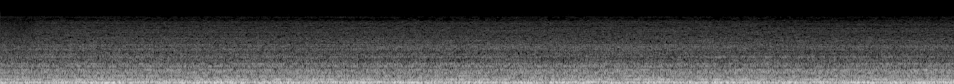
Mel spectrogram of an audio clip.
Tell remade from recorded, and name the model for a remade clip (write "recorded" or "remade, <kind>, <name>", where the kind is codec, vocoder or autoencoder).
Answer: recorded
